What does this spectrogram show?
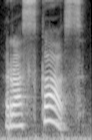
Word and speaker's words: рассказ: пишите говорите клуб клуб рассказ пишите за говорите с рассказ рассказ друг друг пишите га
